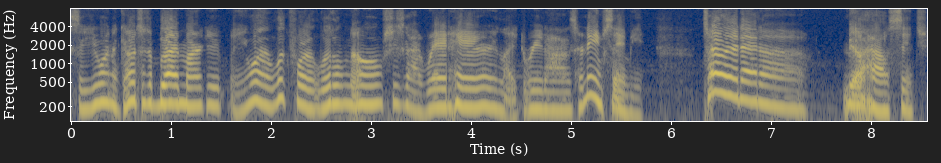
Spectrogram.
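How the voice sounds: A put-on character voice at a fairly high pitch and fairly quick pace, on a very clean recording with a silent background.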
